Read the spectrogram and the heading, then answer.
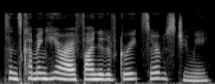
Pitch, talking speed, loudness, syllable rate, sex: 235 Hz, 305 wpm, -16 LUFS, 7.8 syllables/s, female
